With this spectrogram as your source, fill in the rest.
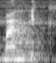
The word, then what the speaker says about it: mnemonic: adalah teknik-teknik nemoni ya mnemonic bacanya nih manik gitu ya Oh ini adalah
